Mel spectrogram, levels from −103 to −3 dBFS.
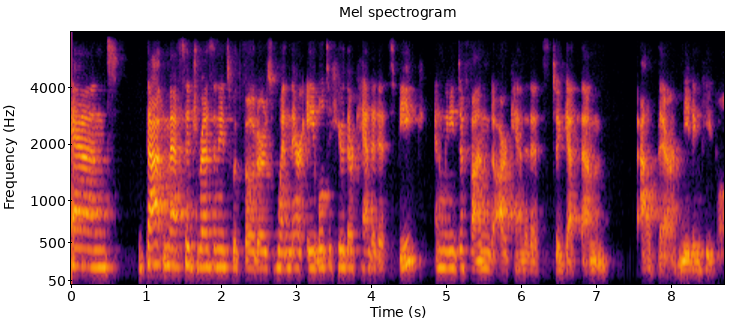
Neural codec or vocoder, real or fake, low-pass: none; real; 7.2 kHz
